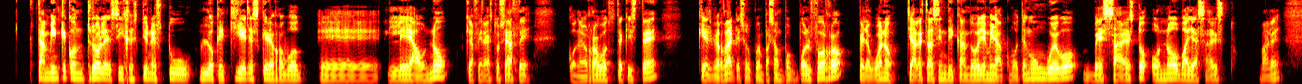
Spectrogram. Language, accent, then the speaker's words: Spanish; France; accent: French; Spanish is a second language; Yo ya sabía que a Dani le molaba mi acento francés.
